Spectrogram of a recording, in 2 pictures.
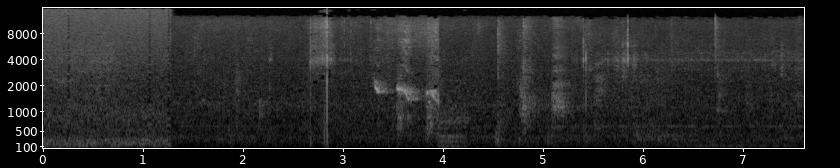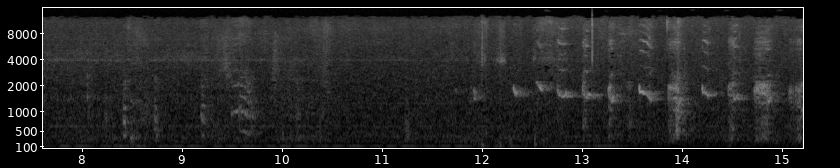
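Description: A corgi gives short, high whimpering yips in quick bursts, with clicks and knocks between them.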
